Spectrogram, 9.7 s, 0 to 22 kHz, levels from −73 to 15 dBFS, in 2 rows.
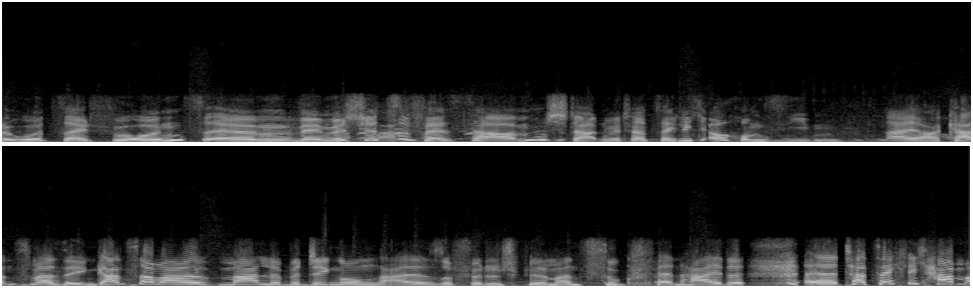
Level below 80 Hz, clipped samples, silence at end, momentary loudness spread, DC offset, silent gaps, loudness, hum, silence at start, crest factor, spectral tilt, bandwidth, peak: -40 dBFS; under 0.1%; 0 s; 5 LU; under 0.1%; none; -15 LUFS; none; 0 s; 12 dB; -4 dB/octave; 9 kHz; -4 dBFS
